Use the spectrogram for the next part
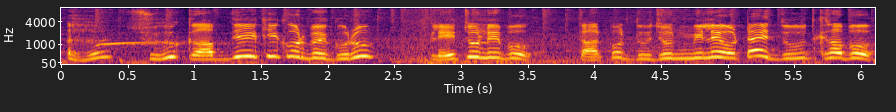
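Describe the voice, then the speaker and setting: A naive, good-natured cartoon pal in a high, animated voice. He chatters with total innocence and no guile, as music plays underneath. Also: normal speed. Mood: innocent. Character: naive, simple-minded, good-natured male cartoon sidekick. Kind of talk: cartoon voice acting.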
